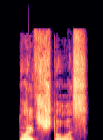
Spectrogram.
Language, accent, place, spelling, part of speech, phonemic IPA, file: German, Germany, Berlin, Dolchstoß, noun, /ˈdɔlçʃtoːs/, De-Dolchstoß.ogg
- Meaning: 1. stab in the back 2. dagger thrust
